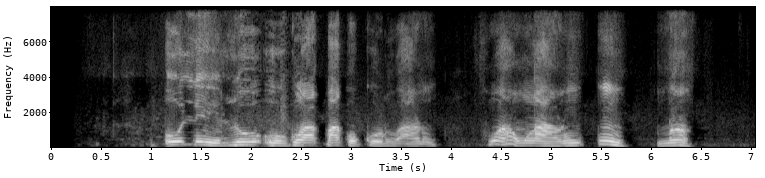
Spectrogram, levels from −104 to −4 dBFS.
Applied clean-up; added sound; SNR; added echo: none; none; none; none.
